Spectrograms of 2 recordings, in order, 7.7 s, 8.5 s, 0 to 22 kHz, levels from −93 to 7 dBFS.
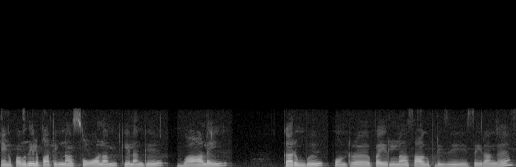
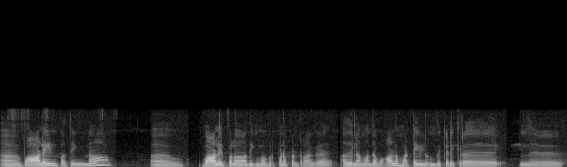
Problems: constant background noise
